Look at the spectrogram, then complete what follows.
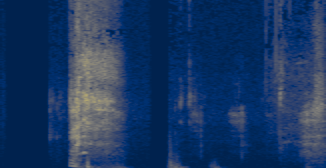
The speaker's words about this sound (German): Einen Moment mal kurz, ich muss mal husten. Ich habe mich nämlich beim Bergauffahren erkältet, glaube ich.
